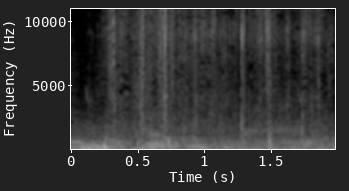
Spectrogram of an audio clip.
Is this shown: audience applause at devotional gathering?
no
